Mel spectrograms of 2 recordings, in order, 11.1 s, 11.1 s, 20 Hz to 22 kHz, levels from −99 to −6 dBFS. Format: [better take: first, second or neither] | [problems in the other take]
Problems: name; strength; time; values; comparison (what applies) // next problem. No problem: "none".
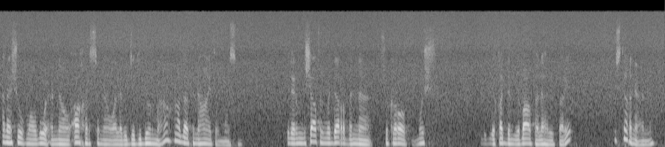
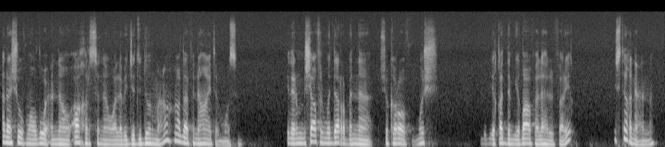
second | hiss; loud; throughout; 5 dB below the speech; faint in the second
